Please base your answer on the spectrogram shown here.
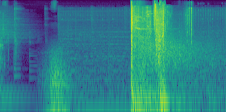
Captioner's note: sound of shooting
